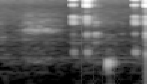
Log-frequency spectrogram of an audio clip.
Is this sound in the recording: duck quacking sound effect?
no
